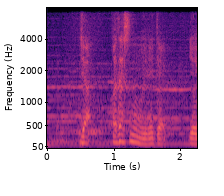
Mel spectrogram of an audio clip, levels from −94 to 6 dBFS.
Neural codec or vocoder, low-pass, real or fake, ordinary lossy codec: codec, 16 kHz in and 24 kHz out, 1 kbps, XY-Tokenizer; 7.2 kHz; fake; none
